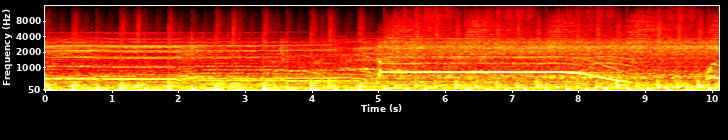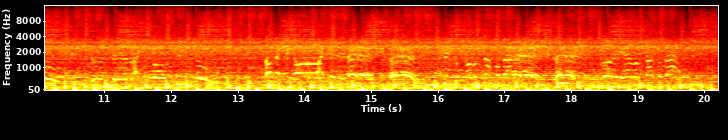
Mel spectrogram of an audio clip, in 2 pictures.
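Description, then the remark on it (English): A loud, dense punk rock song with distorted guitars and pounding drums, and shouted vocals cutting through the wall of noise. It plays continuously for the whole stretch. “So the first one is the titular track”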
